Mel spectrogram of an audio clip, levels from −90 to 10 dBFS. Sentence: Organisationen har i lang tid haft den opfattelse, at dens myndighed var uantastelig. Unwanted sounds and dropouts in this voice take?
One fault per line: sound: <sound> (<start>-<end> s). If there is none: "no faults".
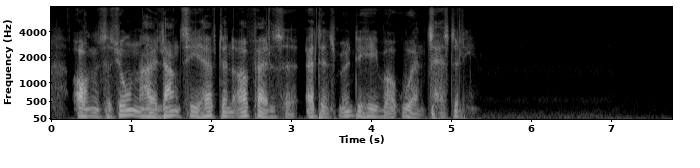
no faults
